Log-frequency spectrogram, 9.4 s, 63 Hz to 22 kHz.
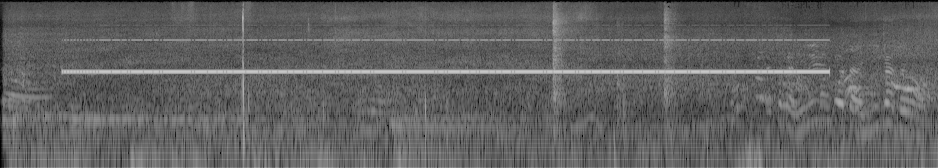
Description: PSK31 (31.25 baud), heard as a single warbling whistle, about 1800 Hz, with the noise of a park.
